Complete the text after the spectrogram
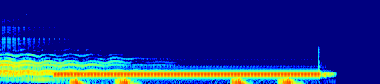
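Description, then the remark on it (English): A phone set on a table on speakerphone gives a steady electronic ringing tone for about two seconds, with four soft, low thuds like a racing heartbeat pulsing beneath it, then cuts off abruptly. No one speaks. “Reporter Hippo's heart raced faster and faster as the phone rang.”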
